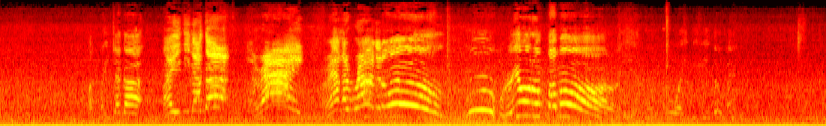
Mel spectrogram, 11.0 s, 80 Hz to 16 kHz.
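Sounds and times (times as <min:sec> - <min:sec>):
van engine and road hum: 0:00.0 - 0:11.0
man's drawn-out voice: 0:02.2 - 0:08.4.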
